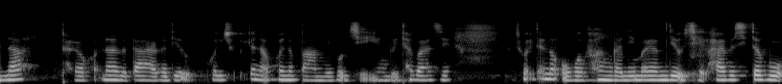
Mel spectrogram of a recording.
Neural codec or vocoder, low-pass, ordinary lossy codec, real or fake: autoencoder, 48 kHz, 32 numbers a frame, DAC-VAE, trained on Japanese speech; 7.2 kHz; none; fake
